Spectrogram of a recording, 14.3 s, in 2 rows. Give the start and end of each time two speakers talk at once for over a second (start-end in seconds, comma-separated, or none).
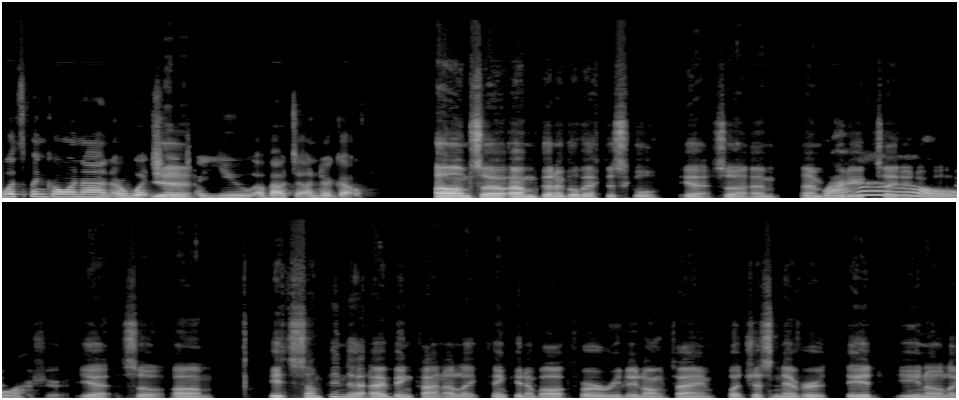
6.0-7.4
